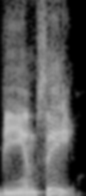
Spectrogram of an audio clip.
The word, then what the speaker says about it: BxMxC: what the song means BMC pronounced BMC is a song by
